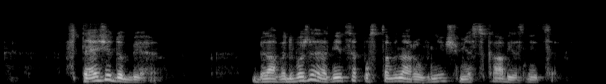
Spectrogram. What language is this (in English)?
Czech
